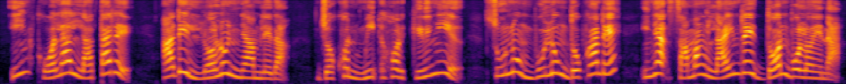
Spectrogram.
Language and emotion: Santali, angry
